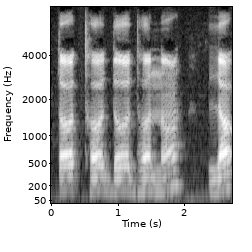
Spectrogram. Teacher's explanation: दंत वर्ण कौन कौन से हैं, इसे याद करने के लिए एक प्रसिद्ध सूत्र है लितूल सानाम दंता, अर्थात लृ तू अर्थात त वर्ग त थ द ध न ल और छोटा स का उच्चारण स्थान दंत से होता है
